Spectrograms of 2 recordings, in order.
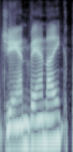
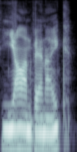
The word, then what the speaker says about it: Jan van Eyck: It's spelled J-A-N, like Jan van Eyck, but I'm told it's pronounced Jan van Eyck.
